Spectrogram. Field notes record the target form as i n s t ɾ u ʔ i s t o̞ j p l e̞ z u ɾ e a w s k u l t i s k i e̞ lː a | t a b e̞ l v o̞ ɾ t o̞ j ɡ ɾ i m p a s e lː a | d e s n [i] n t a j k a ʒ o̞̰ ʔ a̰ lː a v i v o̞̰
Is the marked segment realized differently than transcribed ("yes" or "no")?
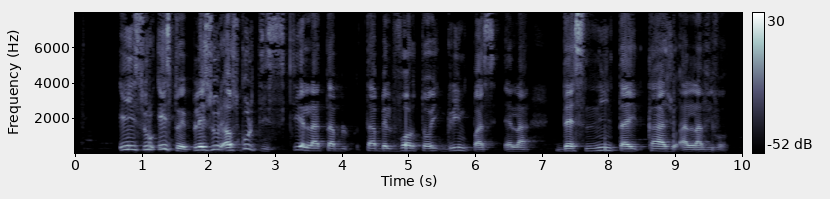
no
